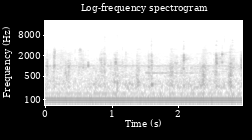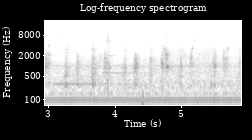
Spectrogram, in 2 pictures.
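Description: Close-miked chewing and mouth clicks of a person eating with her hand, with small irregular crunches from food such as fried peanuts, over a steady low hum.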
